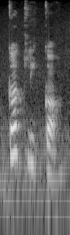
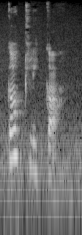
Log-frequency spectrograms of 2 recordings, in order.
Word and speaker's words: coquelicot: Coquelicot.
